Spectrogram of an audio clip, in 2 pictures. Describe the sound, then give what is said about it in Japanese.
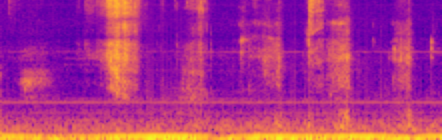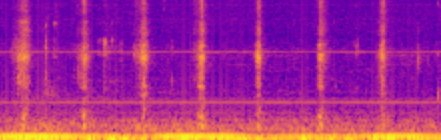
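Crunchy bites and steady chewing of food, eaten close to the right ear, give a rapid, regular series of many crisp crackling crunches over a continuous low hum, with no talking. “あっちこっち向いて食べるのがちょっと難しい角度なので右耳からお楽しみください。”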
